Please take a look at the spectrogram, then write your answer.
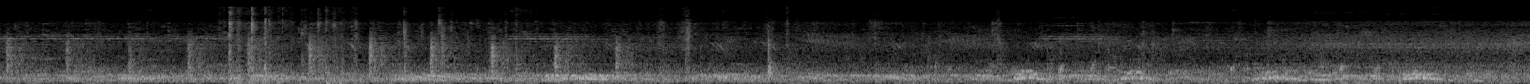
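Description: High-flying racing Giribaz pigeons, Chila Kaldom and green-necked birds, coo in soft, low, repeated throbbing phrases close by, with occasional faint clicks and rustles behind.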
